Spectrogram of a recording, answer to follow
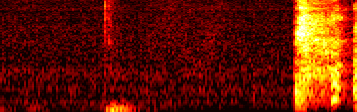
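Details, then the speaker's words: An adult at the tail end of a viral illness gives a soft throaty catch, then a short burst of two or three sharp, dry coughs in a quiet room. It is a lingering tickly cough that persists despite drinking lots of water. "i'm so sorry guys i still have that cough you'll hear it in the individual sign readings too"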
